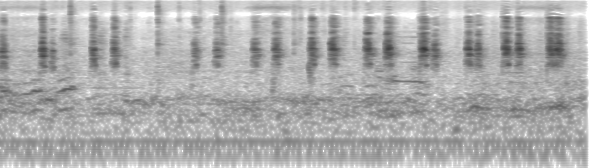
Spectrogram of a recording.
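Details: Call ducks on a farm with a pair of Muscovy ducks nearby, quacking harshly about three times a second in an uneven series, with a brief whistle-like tone midway and a low hum throughout.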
